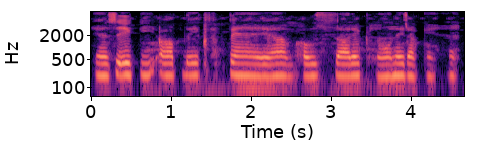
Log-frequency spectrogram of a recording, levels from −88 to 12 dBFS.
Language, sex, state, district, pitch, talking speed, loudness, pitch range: Hindi, male, Madhya Pradesh, Bhopal, 200 Hz, 155 wpm, -17 LUFS, 195-205 Hz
